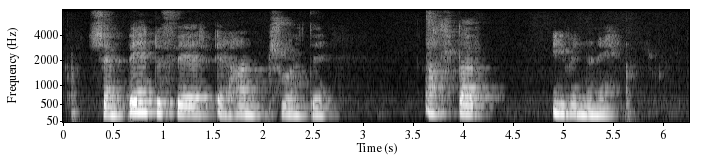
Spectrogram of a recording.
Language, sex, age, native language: Icelandic, female, 14, Icelandic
